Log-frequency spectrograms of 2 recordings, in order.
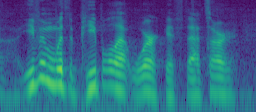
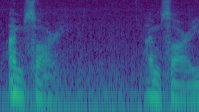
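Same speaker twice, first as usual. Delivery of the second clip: very soft, low, heartfelt apology; sincere apology; 8 semitones lower, 20 dB quieter, faster than usual. Acted. Parent apologizing to a child after blowing it, soft and sincere. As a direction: say it gently and mean it, voice dropped.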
